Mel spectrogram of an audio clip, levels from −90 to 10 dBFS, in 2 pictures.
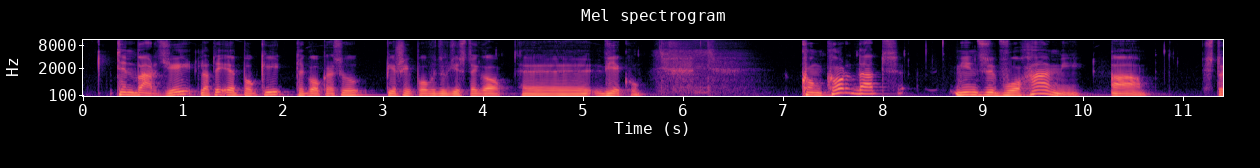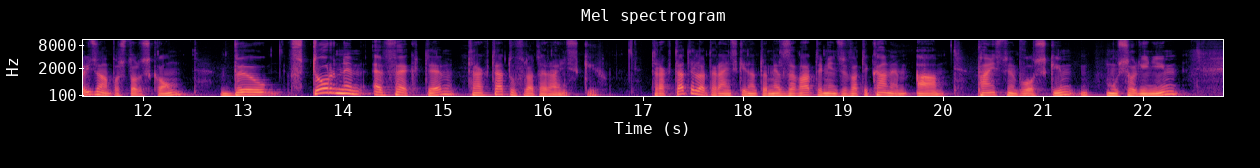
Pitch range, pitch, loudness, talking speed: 105-145 Hz, 125 Hz, -22 LUFS, 85 wpm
